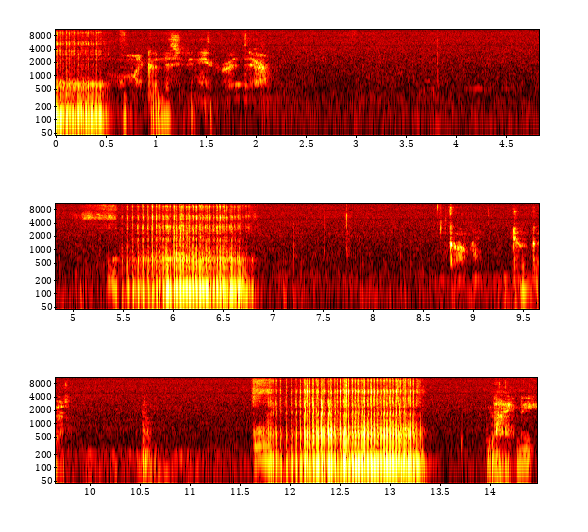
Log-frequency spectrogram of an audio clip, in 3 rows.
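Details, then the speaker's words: Loud, rumbling snores from a sleeping pug, measured by a phone app at about 90–96 decibels, with long quiet gaps where the dog stopped breathing; the owner suspects an episode of sleep apnea during snoring. "We're going to show you how loud the dog snores."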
